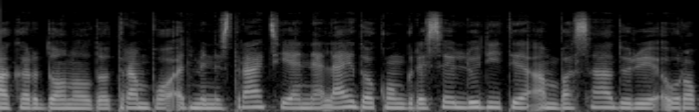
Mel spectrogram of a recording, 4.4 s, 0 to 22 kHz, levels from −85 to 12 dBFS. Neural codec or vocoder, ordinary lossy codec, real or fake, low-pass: none; AAC, 64 kbps; real; 14.4 kHz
